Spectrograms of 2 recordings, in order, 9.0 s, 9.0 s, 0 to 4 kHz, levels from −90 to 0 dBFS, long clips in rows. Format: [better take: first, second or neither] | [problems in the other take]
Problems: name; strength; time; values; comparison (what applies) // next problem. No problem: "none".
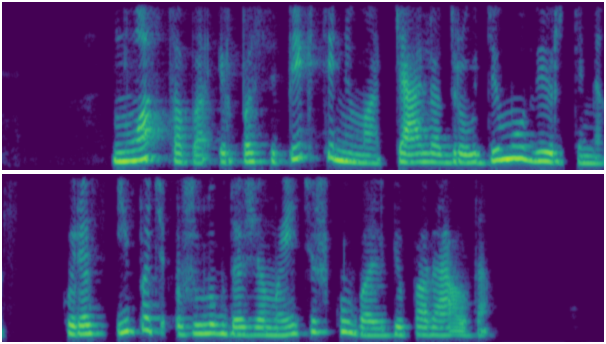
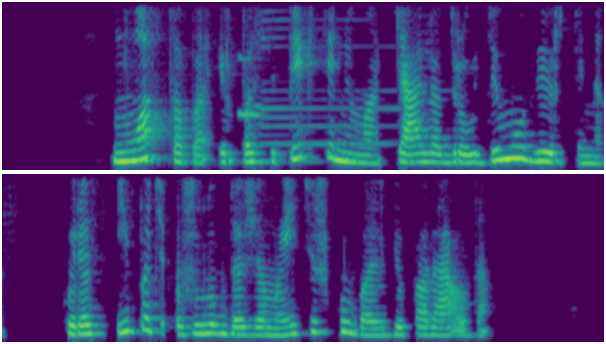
first | noise reduction (classical method Wiener filter)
